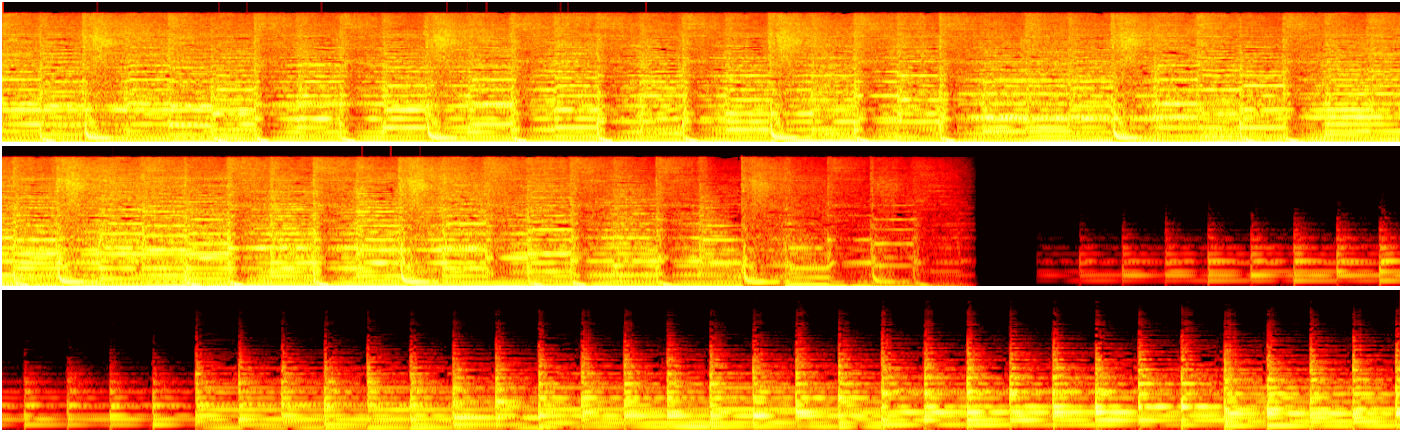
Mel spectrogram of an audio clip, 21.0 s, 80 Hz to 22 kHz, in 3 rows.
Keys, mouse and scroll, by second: 0.5 Tab, 0.9 click, 1.7-2.2 scroll down 2, 2.2 shift+middle drag, 2.4-2.8 scroll up 1, 2.8 shift+middle drag, 3.0 scroll up 1, 3.0-4.9 middle drag, 4.9 drag, 5.1 scroll up 1, 5.1 scroll down 1, 5.3 shift+middle drag, 5.4-6.1 scroll up 5, 6.1-6.5 scroll down 5, 6.2 click, 6.9 click, 8.0 ctrl+z, 8.5 click, 10.6 click, 10.7 scroll down 1, 10.8 scroll up 1, 10.9-11.7 middle drag, 11.7 scroll down 3, 11.9 scroll up 1, 12.0-12.4 middle drag, 12.4 click, 12.8 click, 13.0-13.7 scroll down 2, 13.3 shift+middle click, 13.7 middle click, 14.5 scroll up 2, 14.7 middle click, 14.8 scroll down 2, 15.0 shift+middle drag, 15.1-15.7 scroll up 1, 15.7 shift+a, 17.8 drag, 18.2 s, 19.3-19.7 middle drag, 19.7 click, 20.4-20.8 middle drag, 20.8-20.9 drag.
